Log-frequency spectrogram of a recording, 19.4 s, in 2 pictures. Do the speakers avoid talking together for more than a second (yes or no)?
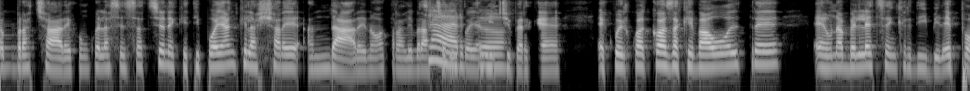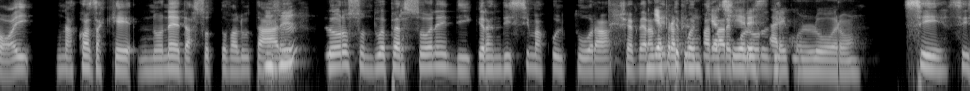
no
